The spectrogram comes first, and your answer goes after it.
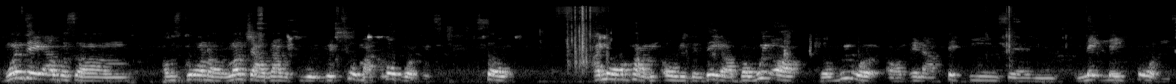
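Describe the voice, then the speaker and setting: A woman's voice: mid-range voice, lively intonation, moderate pace, echoey room, lo-fi sound, a little hiss or hum. A woman in her sixties hosting a casual online panel and telling a story from her own life, talking freely and often repeating herself. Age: 60s. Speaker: panel host. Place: online group voice call.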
